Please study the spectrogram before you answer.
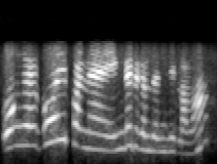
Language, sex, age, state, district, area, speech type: Tamil, female, 18-30, Tamil Nadu, Tiruvannamalai, rural, conversation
